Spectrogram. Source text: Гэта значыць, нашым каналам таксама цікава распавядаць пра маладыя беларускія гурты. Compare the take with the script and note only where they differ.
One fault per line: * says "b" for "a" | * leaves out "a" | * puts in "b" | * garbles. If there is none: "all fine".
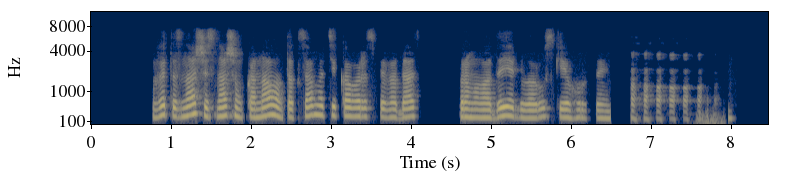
all fine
